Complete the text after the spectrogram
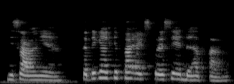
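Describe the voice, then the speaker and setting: Brief: animated woman storytelling coach, fairly high voice, casual workshop delivery with quick voice demos. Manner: lively, demonstrates voices and intonations. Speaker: storytelling trainer.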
